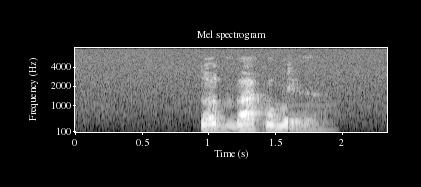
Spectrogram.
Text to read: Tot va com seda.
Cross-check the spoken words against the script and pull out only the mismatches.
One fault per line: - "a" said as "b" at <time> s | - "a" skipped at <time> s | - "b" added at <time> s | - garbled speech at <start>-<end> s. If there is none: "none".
none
